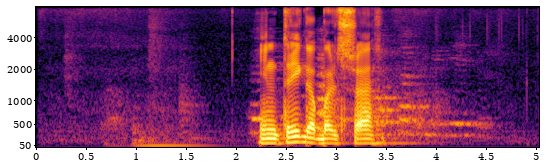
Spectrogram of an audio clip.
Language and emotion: Russian, neutral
